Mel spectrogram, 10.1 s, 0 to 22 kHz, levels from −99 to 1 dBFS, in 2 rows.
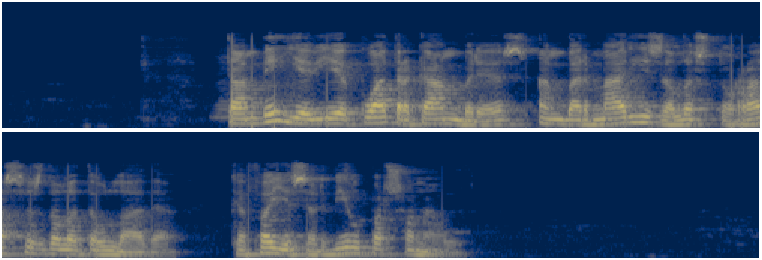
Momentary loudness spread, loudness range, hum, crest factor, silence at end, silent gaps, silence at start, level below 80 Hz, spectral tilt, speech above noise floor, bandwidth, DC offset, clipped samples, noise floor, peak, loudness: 10 LU; 6 LU; none; 18 dB; 2 s; none; 1.5 s; -68 dBFS; -6 dB/octave; 57 dB; 8.2 kHz; under 0.1%; under 0.1%; -89 dBFS; -14 dBFS; -32 LUFS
